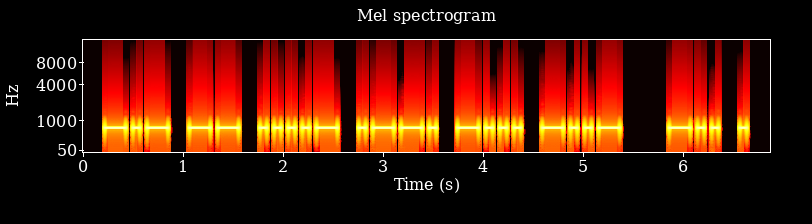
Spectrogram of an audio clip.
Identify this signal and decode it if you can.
Morse code, heard as a keyed tone, about 17 wpm, 700 Hz. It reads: KM4PBX DE
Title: USA Callsign DE Callsign - 6 Characters - 17wpm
